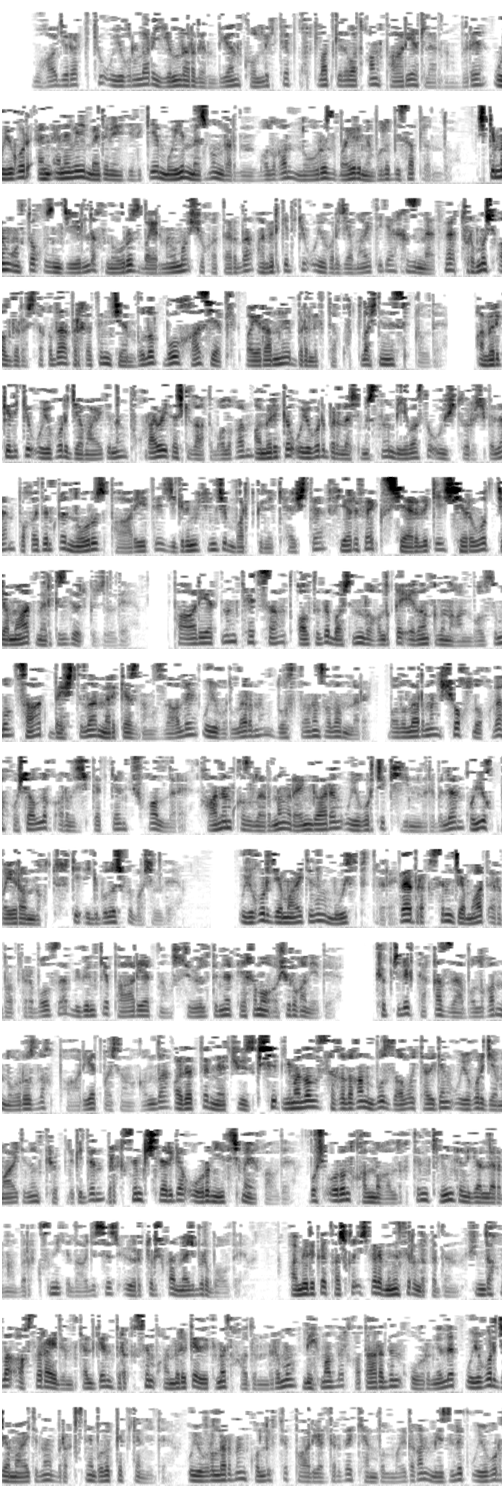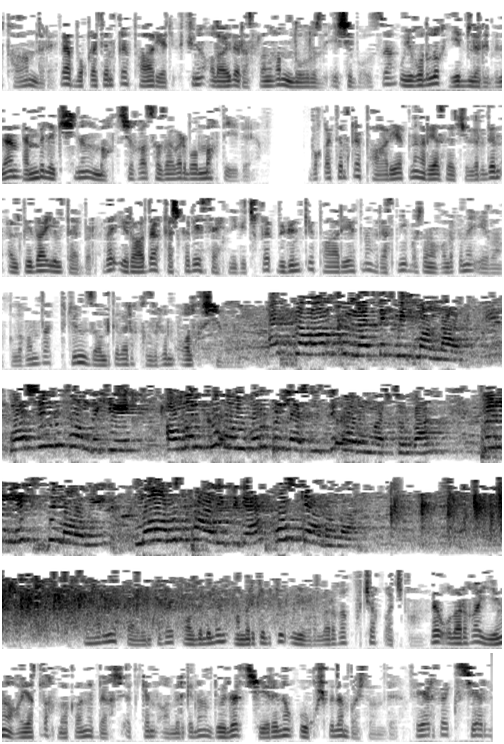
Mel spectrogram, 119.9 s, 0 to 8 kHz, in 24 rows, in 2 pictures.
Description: ئامېرىكا ئۇيغۇر بىرلەشمىسىنىڭ بىۋاسىتە تەشكىللىشى بىلەن بۇ قېتىمقى نورۇز پائالىيىتى 23-مارت كۈنى كەچتە فايىرفاكس شەھىرىدىكى شېرۋۇد جامائەت مەركىزىدە ئۆتكۈزۈلدى.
